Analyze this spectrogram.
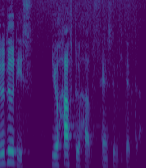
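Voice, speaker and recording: A man with a non-native accent, lively intonation and a moderate pace. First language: not English. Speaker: software developer and workshop lecturer. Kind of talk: lecture.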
